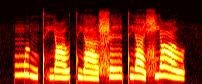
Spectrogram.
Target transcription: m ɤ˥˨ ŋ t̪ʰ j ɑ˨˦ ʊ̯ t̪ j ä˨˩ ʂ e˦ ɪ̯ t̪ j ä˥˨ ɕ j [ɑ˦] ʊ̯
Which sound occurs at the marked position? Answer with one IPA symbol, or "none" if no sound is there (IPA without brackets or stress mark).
ɑ˥˨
